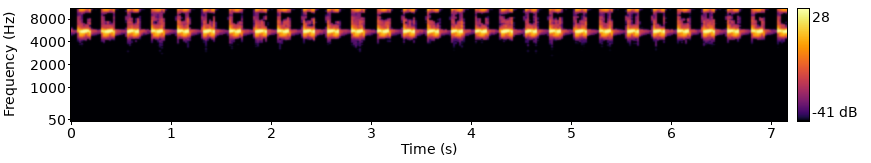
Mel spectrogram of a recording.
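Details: Male cricket calling on a summer evening, high, ringing chirps in a regular series, each short pulse spaced evenly about a quarter-second apart, nothing else audible.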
